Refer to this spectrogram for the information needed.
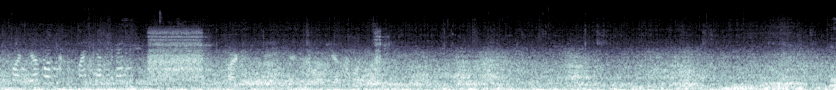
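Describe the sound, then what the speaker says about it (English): Embraer E-jet airliner taking off from DFW Airport: a loud, steady jet engine roar with rumbling wind buffeting across the whole stretch, alone without talk. "I'm having a hard time keeping up with that E-jet. It's just going too fast for me."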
